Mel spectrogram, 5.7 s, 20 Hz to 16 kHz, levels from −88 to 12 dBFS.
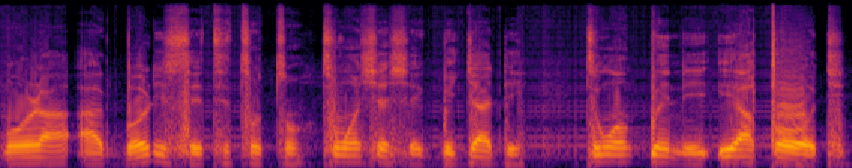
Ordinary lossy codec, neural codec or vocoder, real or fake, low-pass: none; none; real; 14.4 kHz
